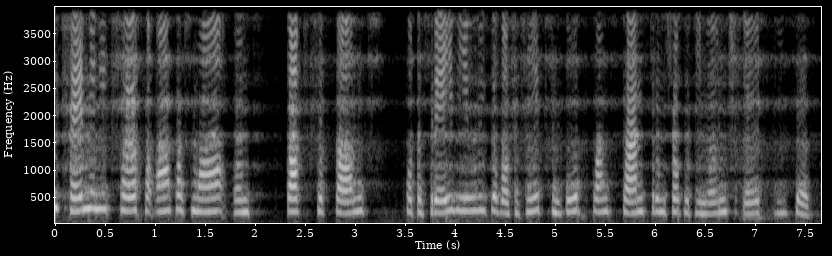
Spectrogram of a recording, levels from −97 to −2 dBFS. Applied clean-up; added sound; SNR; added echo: neural mask model RNNoise.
